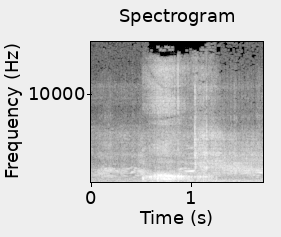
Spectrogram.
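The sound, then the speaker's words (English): A goose gives a loud, nasal honk, followed by a quieter call against a breezy outdoor background, as geese come in during a goose hunt. No one speaks. “I've seen 7 geese come in.”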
